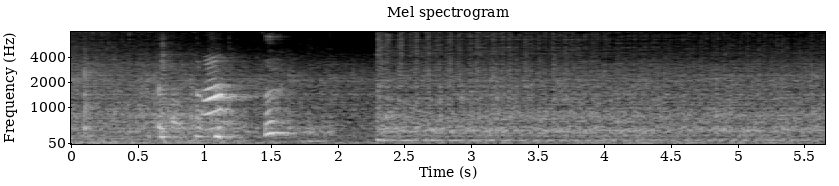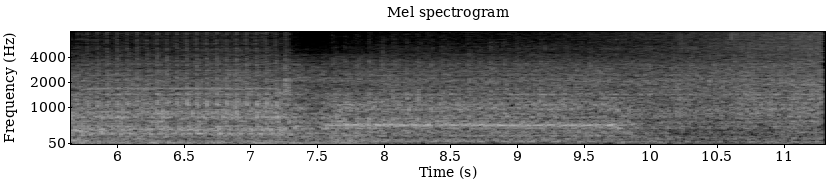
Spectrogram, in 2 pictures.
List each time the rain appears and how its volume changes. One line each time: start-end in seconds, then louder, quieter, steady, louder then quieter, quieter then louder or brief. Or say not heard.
0.0-11.2 steady.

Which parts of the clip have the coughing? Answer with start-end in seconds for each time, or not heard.
0.7-1.6.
